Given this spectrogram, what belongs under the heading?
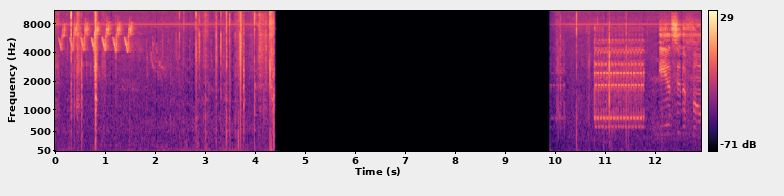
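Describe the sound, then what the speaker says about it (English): Outdoors during a solo overnight camping trip in Arkansas, a mobile phone rings with an incoming call: a short, bright ringtone near the end follows a stretch of silence, and talking and outdoor noise come before it. "my mom's trying to call. Answer the phone. Can you hear it?"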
